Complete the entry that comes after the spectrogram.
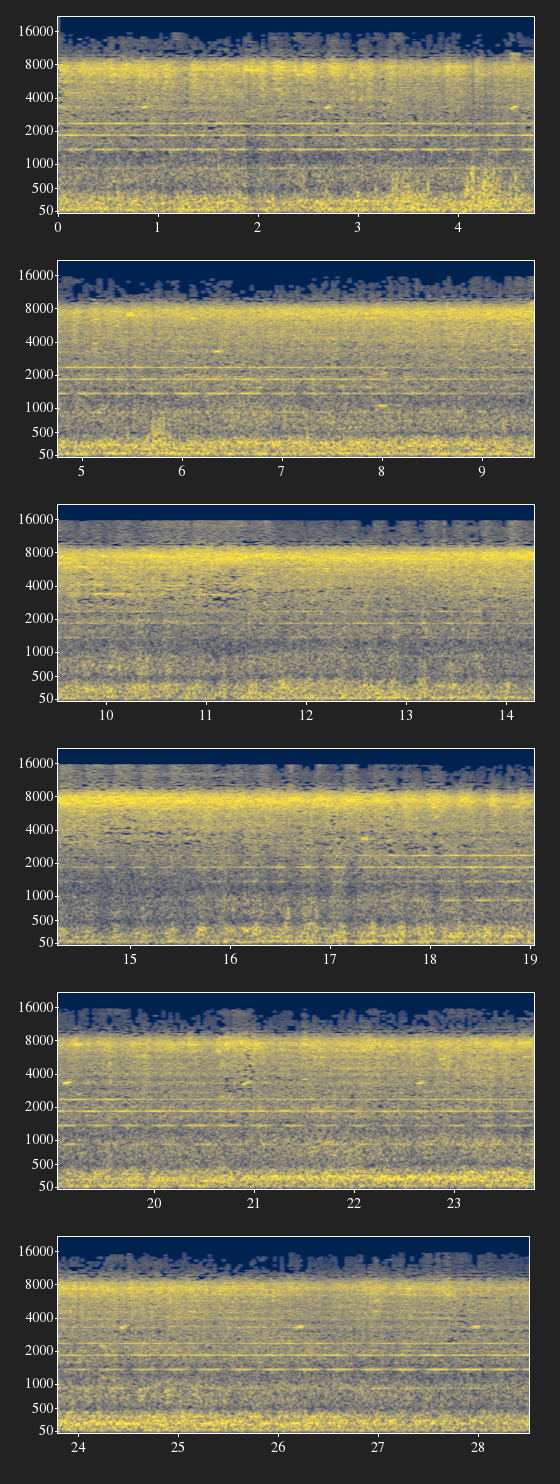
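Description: Covered hopper cars of a freight train rolling past close by: a steady rumble and rattle of steel wheels on the rails, with a thin, steady, high ringing over it.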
